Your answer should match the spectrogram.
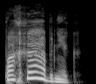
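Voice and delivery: high, thin voice from the back; a thin heckle from the back row; high thin heckler. A narrator's reading. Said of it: "сказал тонкий голос".

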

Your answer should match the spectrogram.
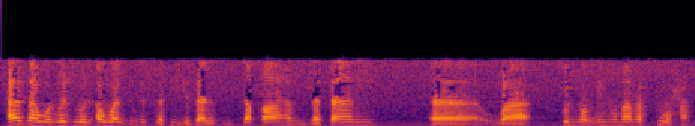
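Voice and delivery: ordinary talk, nothing marked

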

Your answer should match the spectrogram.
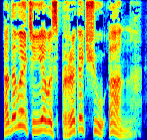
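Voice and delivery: bold, high, loud cry; dashing exclamation. A narrator's reading. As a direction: shout it out with swagger. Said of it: "Вдруг залихватски вскричал поручик".

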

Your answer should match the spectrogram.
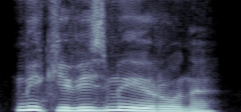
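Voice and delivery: high, loud order; urgent woman commanding. A narrator's reading. Abena orders the bot.

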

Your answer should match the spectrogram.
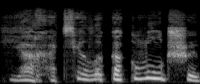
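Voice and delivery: high, slow, drawn-out moan. A narrator's reading. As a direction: moan it out slowly. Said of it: "простонала она".

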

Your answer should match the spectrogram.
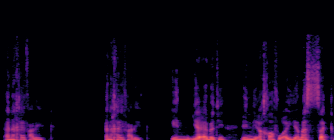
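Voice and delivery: soft and gentle, a son fearing for his father; tender plea. Retold or imitated. Son telling his father gently that he fears for him, soft and tender. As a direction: say it softly, with love. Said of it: "قولها بطريقة حلوة،".

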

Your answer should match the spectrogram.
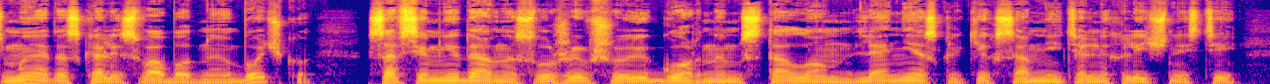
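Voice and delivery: ordinary delivery, nothing marked

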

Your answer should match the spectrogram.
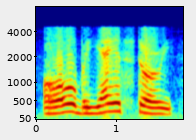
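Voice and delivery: loud, drawn-out letdown; disappointed recognition, slow and loud. A narrator's reading. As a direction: let the disappointment out on a long 'oh'. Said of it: "op teleurgestelde toon zei".

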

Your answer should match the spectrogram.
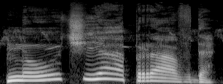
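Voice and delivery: slow, gloating snake hiss. A narrator's reading. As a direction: drag the question out smugly. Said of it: "снова прошипела змея".

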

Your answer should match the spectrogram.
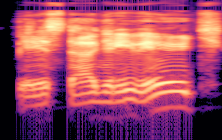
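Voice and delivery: slow, heavy puppet-master bark; gruff slow shout. A narrator's reading. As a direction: Karabas snaps at the whining puppet, gruff shout. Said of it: "крикнул Карабас-Барабас".

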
